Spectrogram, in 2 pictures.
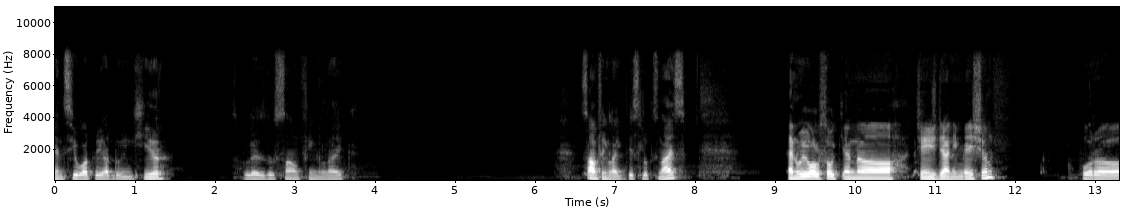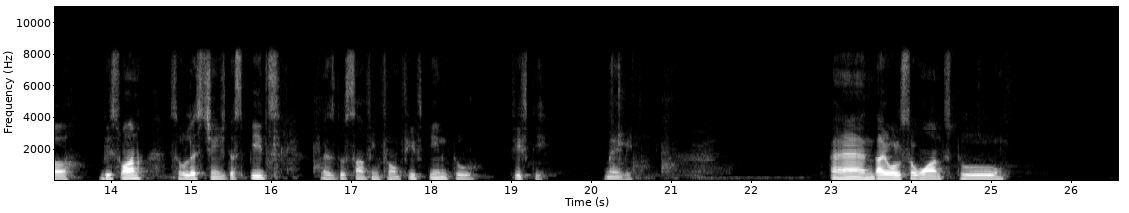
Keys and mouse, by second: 0.3-6.1 shift+drag, 7.5 middle click, 8.2 middle click, 15.2-17.0 drag, 19.5-21.5 drag, 23.1 middle click, 24.2 click.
